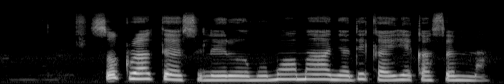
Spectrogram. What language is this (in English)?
Igbo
